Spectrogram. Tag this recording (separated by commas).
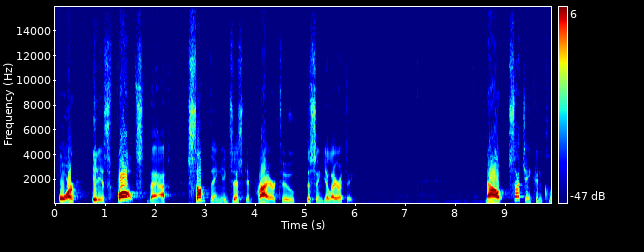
Speech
